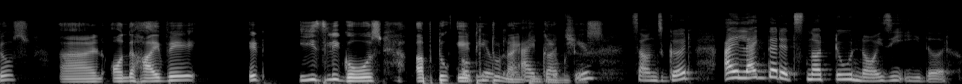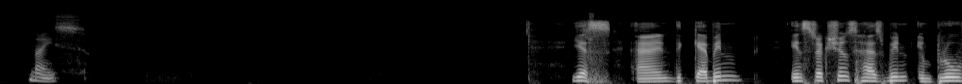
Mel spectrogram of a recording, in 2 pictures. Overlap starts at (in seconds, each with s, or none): 4.6 s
